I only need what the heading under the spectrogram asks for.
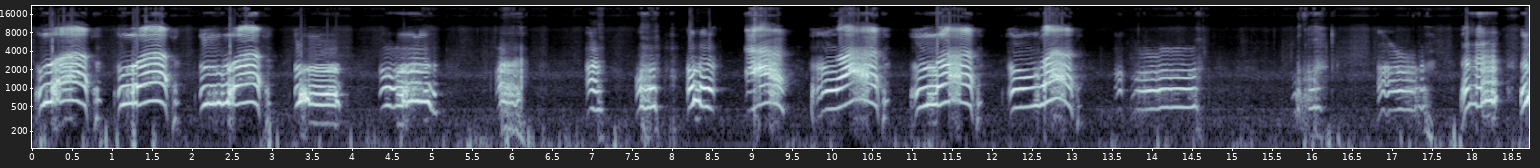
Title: Som de bebê chorando | Choro de bebê recém nascido chorando muito #PAIDONOAH #baby #bebe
